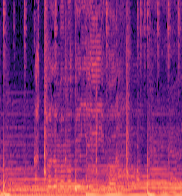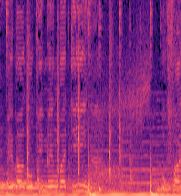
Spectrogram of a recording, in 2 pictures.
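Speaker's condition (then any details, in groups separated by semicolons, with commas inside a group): No condition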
